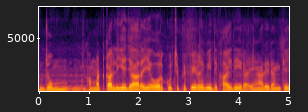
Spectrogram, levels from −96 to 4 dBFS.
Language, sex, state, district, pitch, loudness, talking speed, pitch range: Hindi, male, Chhattisgarh, Bilaspur, 170 Hz, -18 LUFS, 215 wpm, 160-180 Hz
